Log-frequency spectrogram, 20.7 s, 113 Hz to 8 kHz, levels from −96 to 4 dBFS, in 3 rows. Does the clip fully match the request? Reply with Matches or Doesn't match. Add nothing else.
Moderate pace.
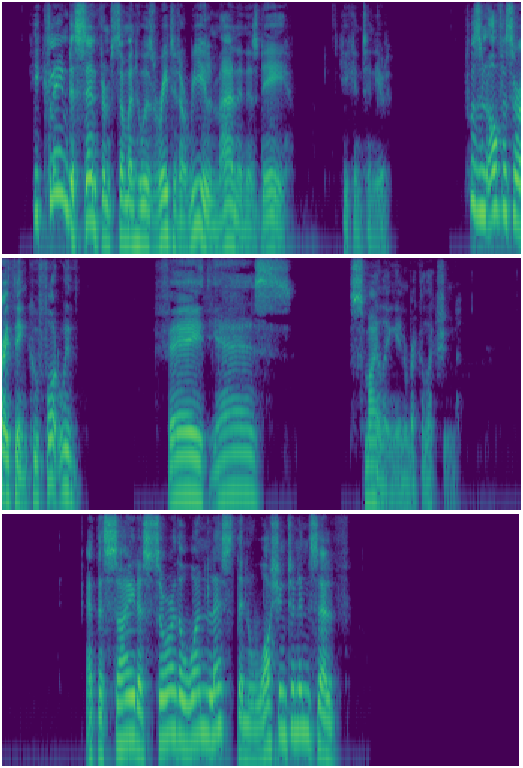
Doesn't match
